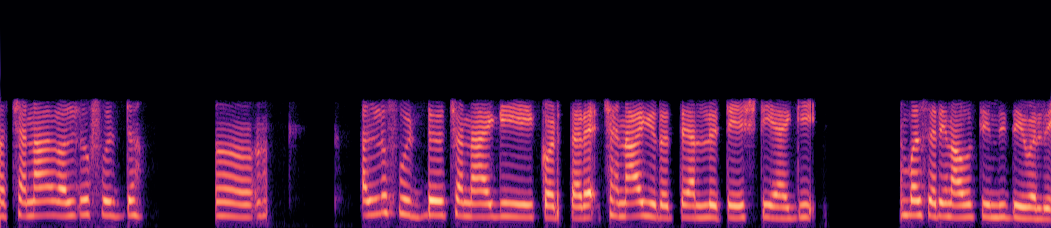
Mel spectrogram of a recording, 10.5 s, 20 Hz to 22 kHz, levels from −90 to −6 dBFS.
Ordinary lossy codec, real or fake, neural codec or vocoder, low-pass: AAC, 32 kbps; fake; codec, 16 kHz, 0.9 kbps, LongCat-Audio-Codec; 3.6 kHz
